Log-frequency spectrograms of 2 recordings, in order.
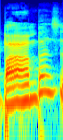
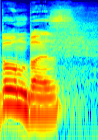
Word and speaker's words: Bombas: Is this week's episode sponsored by, is how do you say it, Bombas or the Boombas? – Certainly not Boombas.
